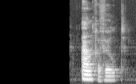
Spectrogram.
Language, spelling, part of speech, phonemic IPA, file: Dutch, aangevuld, verb, /ˈaŋɣəˌvʏlt/, Nl-aangevuld.ogg
- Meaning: past participle of aanvullen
